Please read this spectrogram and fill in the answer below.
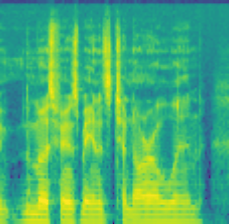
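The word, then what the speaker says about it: Tinariwen: band people's probably the most famous man is tanarawin spell that form t-i-n-a-r-i-w-e-n and they sing in arabic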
